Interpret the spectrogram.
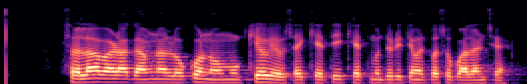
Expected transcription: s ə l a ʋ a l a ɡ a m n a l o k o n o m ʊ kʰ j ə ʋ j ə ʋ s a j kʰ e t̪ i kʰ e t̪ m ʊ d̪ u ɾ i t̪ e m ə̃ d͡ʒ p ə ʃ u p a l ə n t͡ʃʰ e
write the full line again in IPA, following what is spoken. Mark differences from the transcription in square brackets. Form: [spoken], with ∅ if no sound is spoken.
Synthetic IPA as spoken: s ə l a ʋ a [ɭ] a ɡ a m n a l o k o n o m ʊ kʰ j ə ʋ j ə ʋ s a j kʰ e t̪ i kʰ e t̪ m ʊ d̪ u ɾ i t̪ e m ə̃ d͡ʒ p ə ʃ u p a l ə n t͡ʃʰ e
